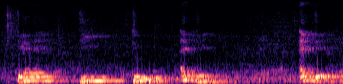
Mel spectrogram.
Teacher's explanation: Ujung lidah terkena pangkal gigi muka yang atas. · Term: dal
